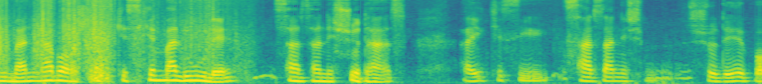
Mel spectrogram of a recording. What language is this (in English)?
Persian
